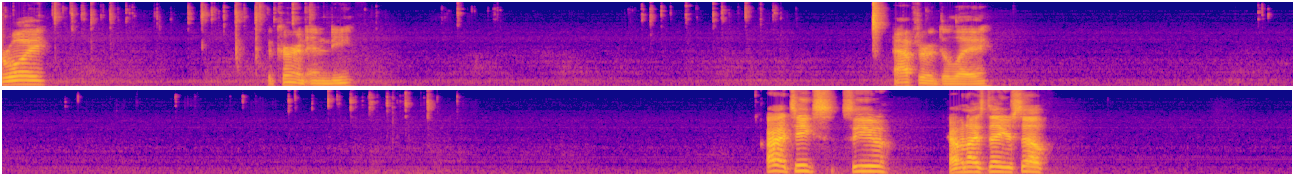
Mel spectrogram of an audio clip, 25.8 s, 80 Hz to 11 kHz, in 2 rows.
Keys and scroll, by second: 0.0-4.3 typing, 6.0-7.5 typing, 8.9 0, 16.1-17.2 typing, 25.6-25.8 typing.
